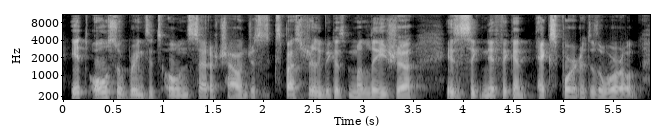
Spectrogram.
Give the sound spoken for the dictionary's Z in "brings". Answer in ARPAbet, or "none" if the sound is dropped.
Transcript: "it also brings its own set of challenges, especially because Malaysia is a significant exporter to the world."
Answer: Z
